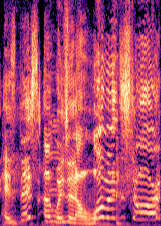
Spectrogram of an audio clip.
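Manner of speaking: high, slow mock-naive voice; high, slow mock confusion about the shirt; mock innocent question. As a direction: play dumb in a high, slow voice. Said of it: "I was like".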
